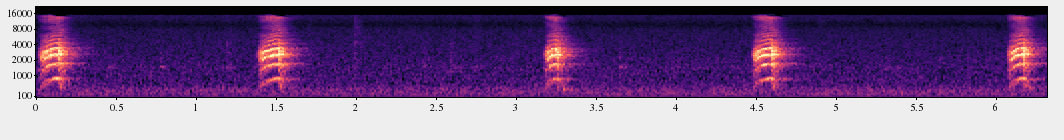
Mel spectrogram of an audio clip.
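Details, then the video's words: A female pet sugar glider barks for attention, wanting her owner to keep playing as the owner falls asleep: five sharp, high, yappy barks, evenly spaced about every one and a half seconds, in a quiet room. "Sugar glider barking for attention"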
